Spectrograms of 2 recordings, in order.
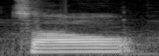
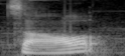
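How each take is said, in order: First: The pitch stays high and level. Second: The pitch rises from middle to high. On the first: "First tone" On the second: "Second tone"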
